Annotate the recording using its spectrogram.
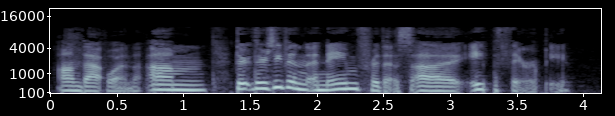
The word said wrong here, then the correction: apitherapy: Did I say that right? Yeah? Apiary? Apitherapy? Yeah, totally.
